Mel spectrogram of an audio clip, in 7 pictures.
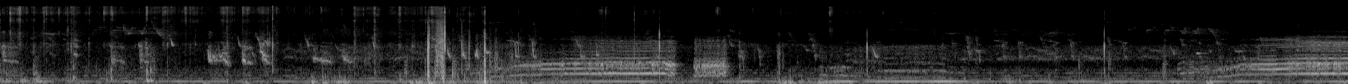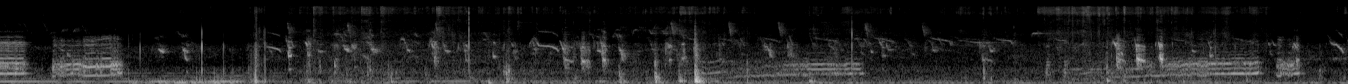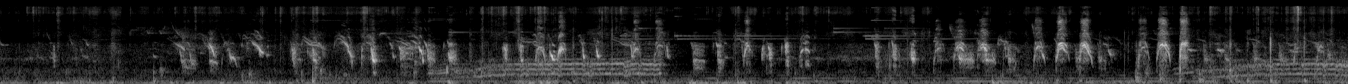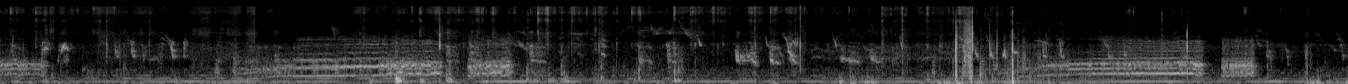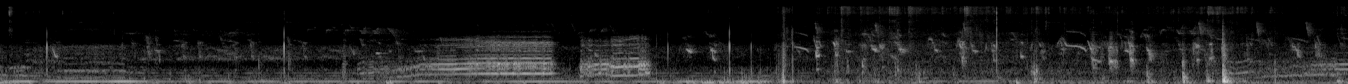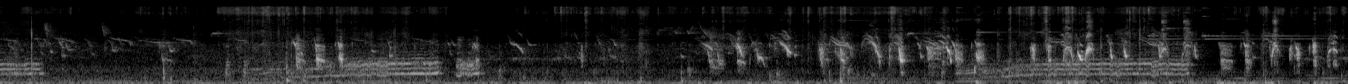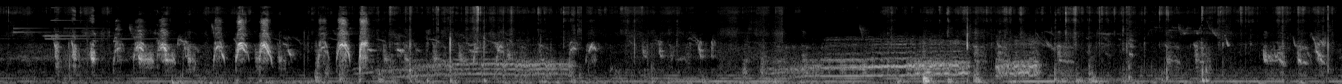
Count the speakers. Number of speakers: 0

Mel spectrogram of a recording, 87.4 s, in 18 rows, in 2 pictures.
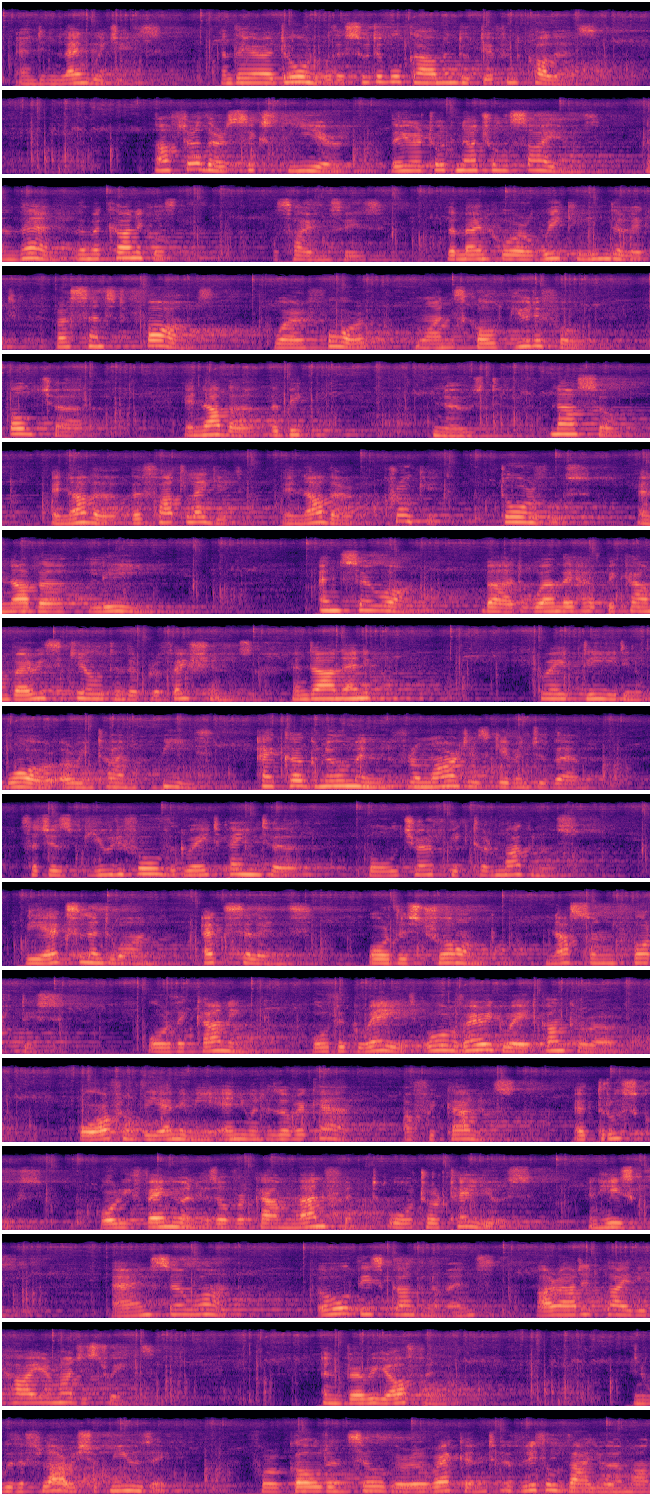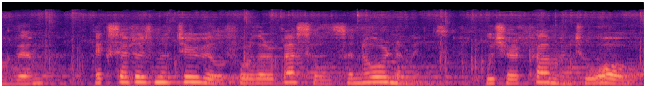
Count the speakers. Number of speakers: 1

